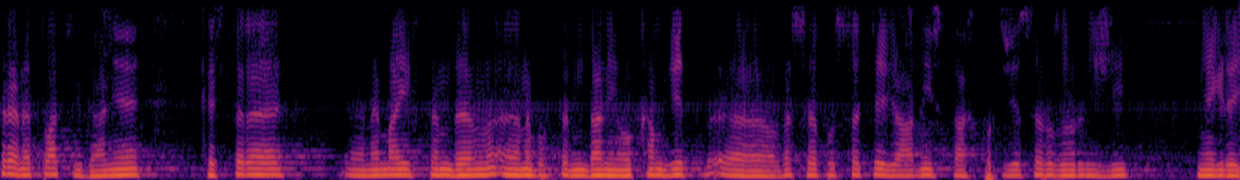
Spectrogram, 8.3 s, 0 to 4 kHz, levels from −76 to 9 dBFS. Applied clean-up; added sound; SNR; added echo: neural separator model SepFormer DNS4.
